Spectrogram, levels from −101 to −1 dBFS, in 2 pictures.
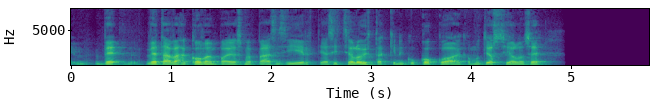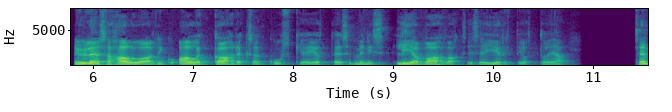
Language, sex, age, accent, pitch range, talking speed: Finnish, male, 30-49, native, 100-120 Hz, 195 wpm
